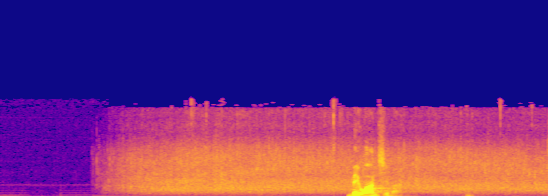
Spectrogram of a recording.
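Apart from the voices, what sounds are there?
audience applause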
